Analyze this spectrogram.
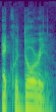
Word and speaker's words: Ecuadorian: R I am Ecuadorian so the stress is on the middle syllable Ecuadorian an Ecuadorian person and as I mentioned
